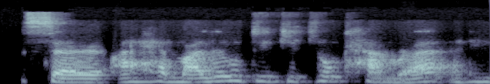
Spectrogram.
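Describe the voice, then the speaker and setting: A somewhat breathy woman's voice in a monotone, flat intonation. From Australia. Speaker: author and editor. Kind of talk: interview.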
